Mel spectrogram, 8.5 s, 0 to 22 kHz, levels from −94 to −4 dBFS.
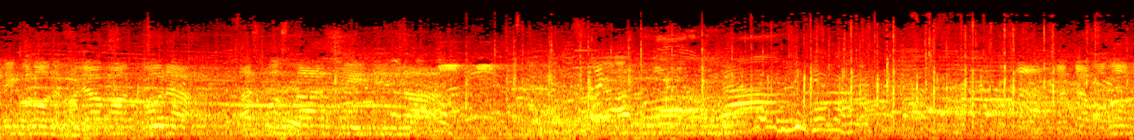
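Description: From 0.07 to 1.97 s a steady ticking sits on top of the sound, about nine sharp pops per second, some twenty in all, each peaking around 5 dB above the audio. This train of clicks is likely interference from nearby equipment or a faulty connection or power supply.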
